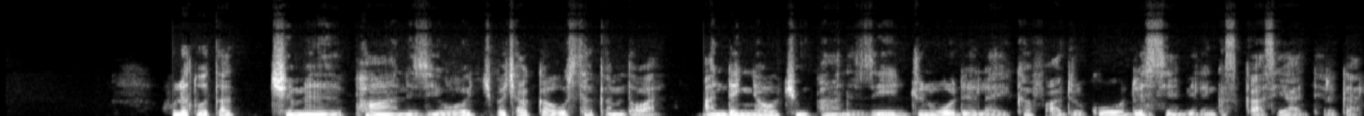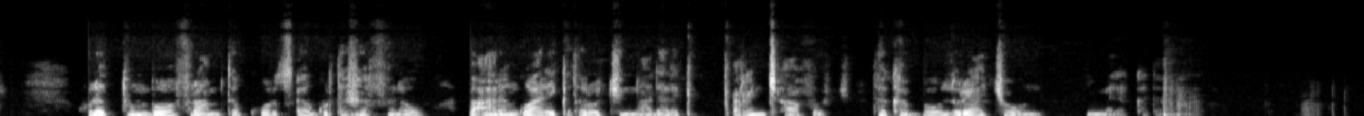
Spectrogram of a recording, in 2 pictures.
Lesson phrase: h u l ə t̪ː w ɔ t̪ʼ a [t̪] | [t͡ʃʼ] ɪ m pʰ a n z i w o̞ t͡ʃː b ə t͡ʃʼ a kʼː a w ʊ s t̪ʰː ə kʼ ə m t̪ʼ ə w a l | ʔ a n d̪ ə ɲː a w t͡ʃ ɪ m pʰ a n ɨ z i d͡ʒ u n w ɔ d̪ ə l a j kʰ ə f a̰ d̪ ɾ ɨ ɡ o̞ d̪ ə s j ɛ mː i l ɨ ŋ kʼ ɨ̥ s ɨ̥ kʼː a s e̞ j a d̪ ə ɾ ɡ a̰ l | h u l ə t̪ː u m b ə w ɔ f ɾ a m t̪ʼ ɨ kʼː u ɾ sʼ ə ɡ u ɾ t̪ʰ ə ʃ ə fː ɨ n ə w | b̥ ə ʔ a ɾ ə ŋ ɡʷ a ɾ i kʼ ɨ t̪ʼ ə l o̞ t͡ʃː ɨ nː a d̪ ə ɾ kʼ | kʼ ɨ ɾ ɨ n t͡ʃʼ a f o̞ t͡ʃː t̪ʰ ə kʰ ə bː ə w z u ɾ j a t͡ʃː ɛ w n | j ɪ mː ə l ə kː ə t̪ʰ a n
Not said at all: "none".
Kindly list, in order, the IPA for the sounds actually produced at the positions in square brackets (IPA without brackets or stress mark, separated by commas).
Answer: t̪, t͡ʃ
